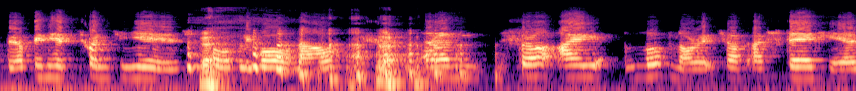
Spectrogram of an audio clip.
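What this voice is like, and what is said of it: Leeds Yorkshire accent. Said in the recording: “So you might tell from my accent, I come from Leeds originally. ... That's not an accent that you easily get rid of.”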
